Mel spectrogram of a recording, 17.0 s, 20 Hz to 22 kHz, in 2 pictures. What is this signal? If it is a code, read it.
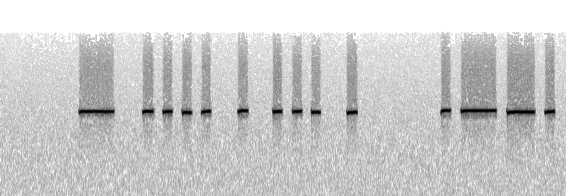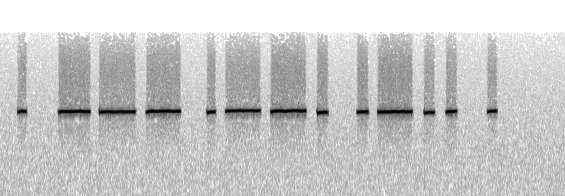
Morse code, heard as a whistle, hand-sent with a straight key, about 8 wpm. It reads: THESE PEOPLE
